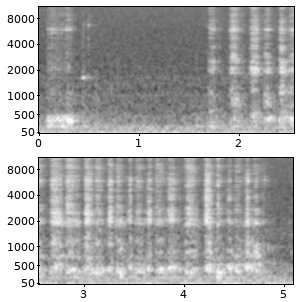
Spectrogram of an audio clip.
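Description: A white pastel pencil with a red barrel, held in fingers with long red nails, scratches lines onto a black paper page of a spiral-bound sketchbook. A brief scratch opens the clip, then after a quiet stretch a run of quick, bright, rasping strokes continues until near the end. A faint steady low hum sits underneath throughout.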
